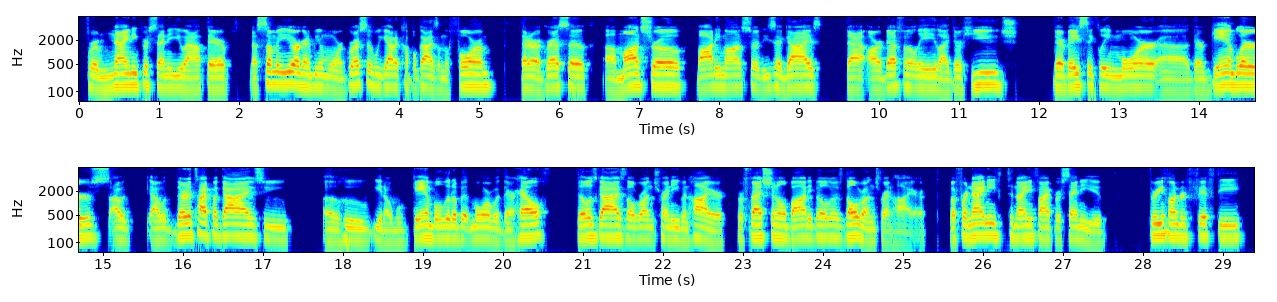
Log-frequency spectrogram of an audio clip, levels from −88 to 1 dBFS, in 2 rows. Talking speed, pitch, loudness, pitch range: 185 wpm, 130 Hz, -27 LUFS, 120-140 Hz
